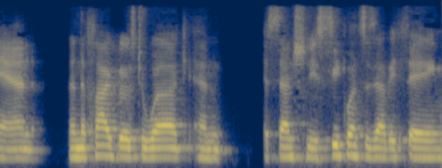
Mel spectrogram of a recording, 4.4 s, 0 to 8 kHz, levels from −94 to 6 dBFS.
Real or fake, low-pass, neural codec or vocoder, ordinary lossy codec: fake; 7.2 kHz; codec, 16 kHz, 1 kbps, X-Codec, HuBERT features, trained on balanced general audio; MP3, 48 kbps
